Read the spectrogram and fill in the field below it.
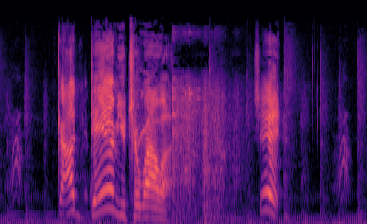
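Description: Small chihuahua in the Bad Rats video game giving a few high yelping barks and whimpers in quick bursts, with someone talking over them.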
